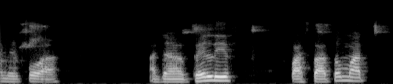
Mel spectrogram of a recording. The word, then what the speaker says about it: mirepoix: Ada mirepoix, ya, tulisannya mirepoix sih, tapi bacanya mirepoix.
